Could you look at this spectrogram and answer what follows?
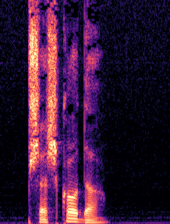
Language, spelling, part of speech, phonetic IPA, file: Polish, przeszkoda, noun, [pʃɛˈʃkɔda], Pl-przeszkoda.ogg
